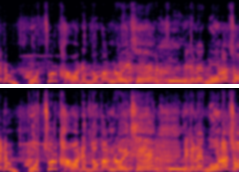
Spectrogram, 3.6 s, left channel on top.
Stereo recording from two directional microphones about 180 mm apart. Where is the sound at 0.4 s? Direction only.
25° right (ahead or behind).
